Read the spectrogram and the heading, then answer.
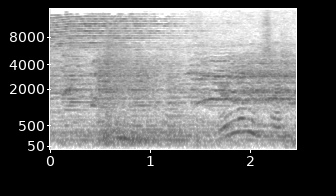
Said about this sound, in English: Where is the horse coming from? They didn't have a horse before. Why didn't they just use the horse instead of the boats?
